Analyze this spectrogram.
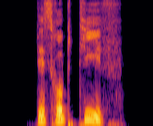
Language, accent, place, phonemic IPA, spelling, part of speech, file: German, Germany, Berlin, /dɪsʁʊpˈtiːf/, disruptiv, adjective, De-disruptiv.ogg
- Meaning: disruptive (causing major change)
